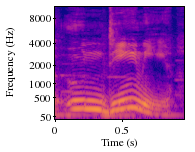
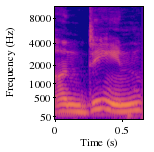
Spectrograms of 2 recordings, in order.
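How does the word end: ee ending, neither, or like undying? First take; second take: ee ending; neither. First: It ends with an extra ee sound. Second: It is said with its usual, established pronunciation.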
